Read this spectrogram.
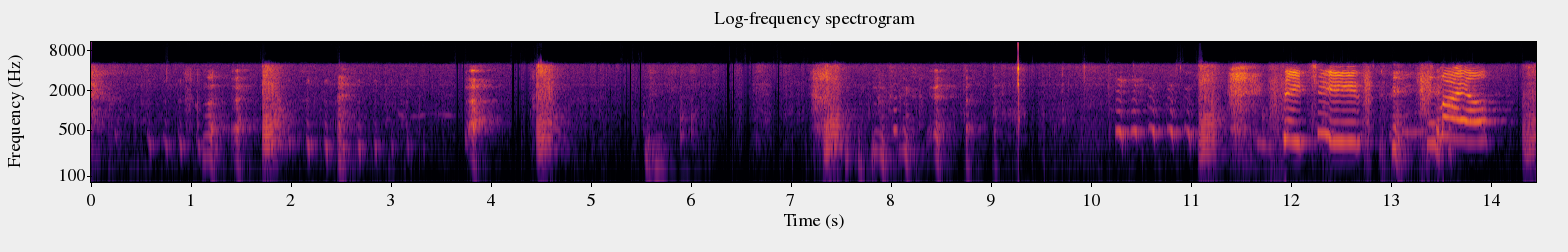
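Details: A dog gives a series of short, sharp sneezes with brief snorting sounds; faint voices or laughter in the background. Canine sneezing.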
